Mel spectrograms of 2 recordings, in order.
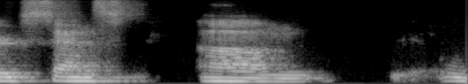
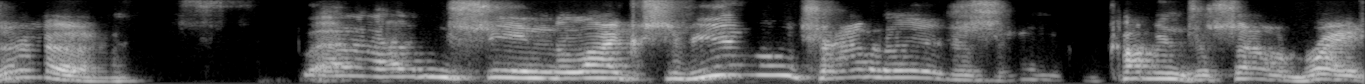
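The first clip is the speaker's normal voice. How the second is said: very high, fake slurred drunken voice; 10 semitones higher than usual. Voicing a drunken older man greeting travelers at the bar: put-on drunken slur. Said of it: "very drunk. He's slurring his words".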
